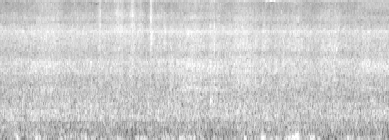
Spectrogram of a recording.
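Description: Wind on the microphone: a steady rushing hiss with uneven low buffeting.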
